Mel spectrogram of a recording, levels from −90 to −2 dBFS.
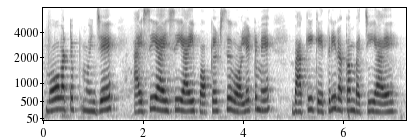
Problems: constant background noise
